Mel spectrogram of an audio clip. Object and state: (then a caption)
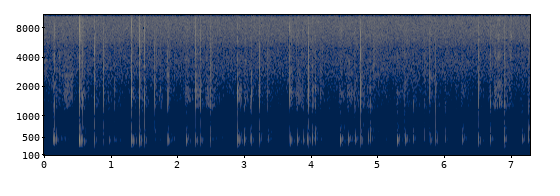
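Cardboard box. A small rectangular cardboard box with a blue and pink geometric print, likely hollow, is held in both hands in front of the face and tapped rapidly with the fingertips and nails. About thirty quiet, dry, hollow taps come in uneven bursts, each with a soft mid-pitched knock around 440 Hz and a brief bright click, dying away almost instantly.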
